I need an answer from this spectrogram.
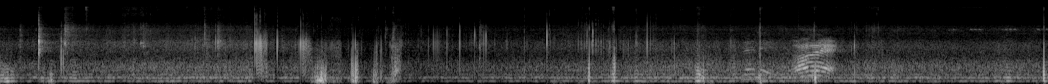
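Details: A swarm of honey bees, stinging as they are set up at Pucok Krueng, South Aceh, Indonesia, keeps up a continuous humming drone. Clicks and knocks recur throughout, and a brief vocal sound appears late on.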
